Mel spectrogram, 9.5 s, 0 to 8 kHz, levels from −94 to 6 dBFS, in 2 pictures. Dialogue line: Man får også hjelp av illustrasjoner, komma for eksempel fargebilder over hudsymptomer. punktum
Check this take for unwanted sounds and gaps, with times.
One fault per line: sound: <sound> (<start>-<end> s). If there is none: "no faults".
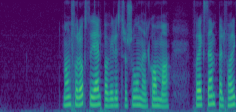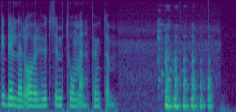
sound: laugh (7.9-9.0 s)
